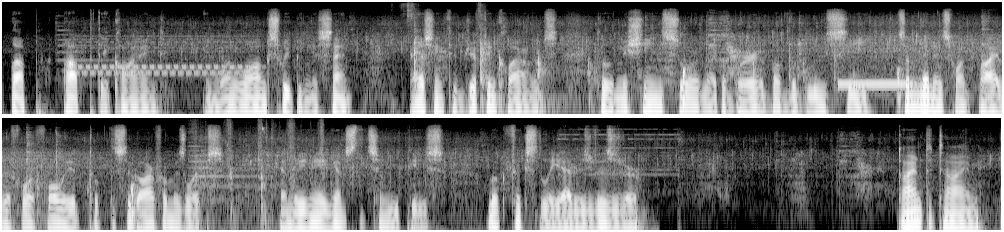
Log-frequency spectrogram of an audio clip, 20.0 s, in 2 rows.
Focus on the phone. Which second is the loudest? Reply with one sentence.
The loudest moment of the phone is at 9 seconds.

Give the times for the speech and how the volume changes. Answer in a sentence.
The speech can be heard from 0.1 to 16.6 s, at a steady volume; and briefly from 18.9 to 19.9 s.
